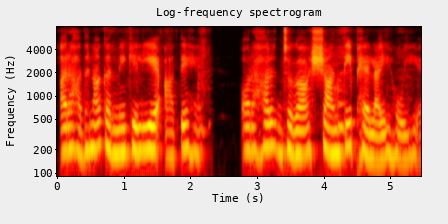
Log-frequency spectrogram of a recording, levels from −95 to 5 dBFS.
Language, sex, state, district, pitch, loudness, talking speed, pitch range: Hindi, female, Chhattisgarh, Bilaspur, 195 Hz, -27 LUFS, 140 wpm, 180-205 Hz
